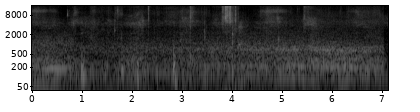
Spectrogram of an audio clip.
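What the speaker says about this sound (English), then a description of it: "I want to get the coating on all sides of this pork" Pork belly pieces for burnt ends being turned and coated on all sides give quiet, close, wet squishing and sticky smacking sounds, irregular, with a few sharper bursts and no talking.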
